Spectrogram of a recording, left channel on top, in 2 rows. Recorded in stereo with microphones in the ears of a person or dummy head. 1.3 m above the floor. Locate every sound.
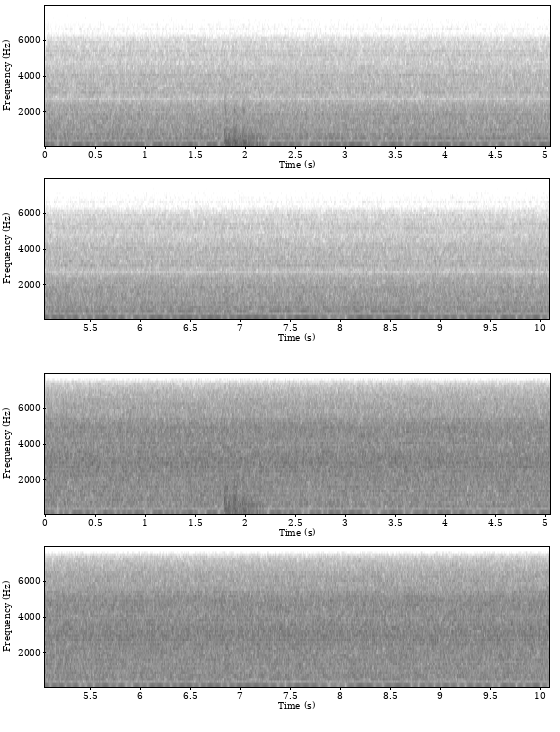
0.0 s a drone: 55° right (ahead or behind)
1.8 s a gunshot: 35° right (ahead or behind)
